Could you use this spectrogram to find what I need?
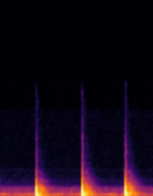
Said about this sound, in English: One day, I was in my office writing, and I hear a knock at the door.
